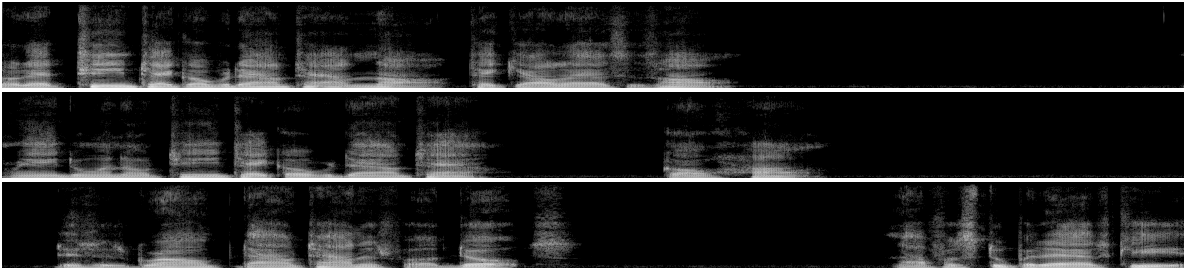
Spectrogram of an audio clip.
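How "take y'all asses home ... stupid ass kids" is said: stern, laying-down-the-law tone. Pretending to be the mayor, telling kids downtown to go home: pretend mayor addressing kids. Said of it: "I talk just like that as the mayor".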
